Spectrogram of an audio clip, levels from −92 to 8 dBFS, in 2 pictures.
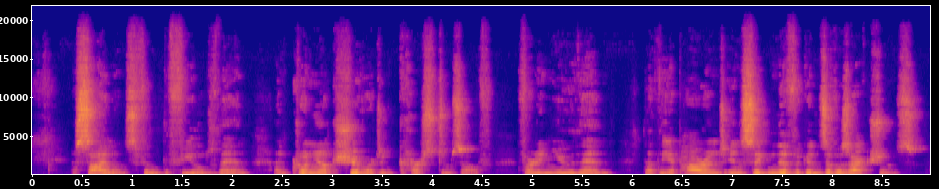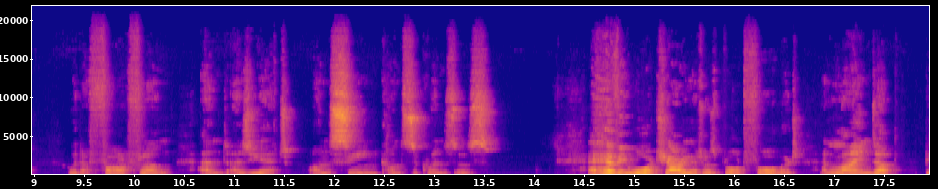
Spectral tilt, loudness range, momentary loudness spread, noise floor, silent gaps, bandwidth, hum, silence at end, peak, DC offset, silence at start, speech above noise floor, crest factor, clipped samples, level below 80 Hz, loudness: -2.5 dB/octave; 7 LU; 18 LU; -74 dBFS; none; over 20 kHz; none; 0 s; -2 dBFS; under 0.1%; 0.05 s; 49 dB; 24 dB; under 0.1%; -62 dBFS; -24 LUFS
